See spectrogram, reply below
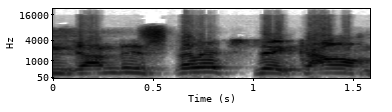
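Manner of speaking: failed Russian accent. Trying a Russian accent on a line: Arnold Schwarzenegger-like accent. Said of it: "that sounded like Arnold Schwarzenegger".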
